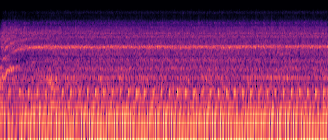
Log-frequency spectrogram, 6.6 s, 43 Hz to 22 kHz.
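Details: John Deere Z445 mower after a carburettor cleaning (it previously took about 300 cranks to start): it catches and settles at once into a steady, even putter with a faint high whine and no misses.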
